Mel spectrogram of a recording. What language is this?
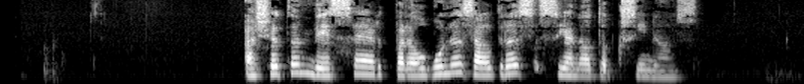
Catalan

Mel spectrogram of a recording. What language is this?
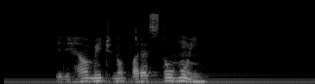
Portuguese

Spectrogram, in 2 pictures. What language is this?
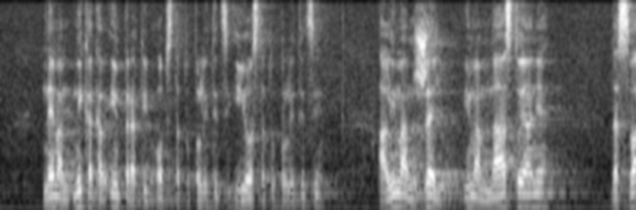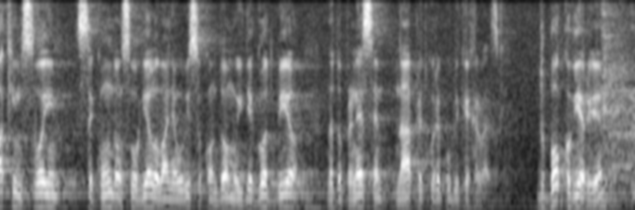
Croatian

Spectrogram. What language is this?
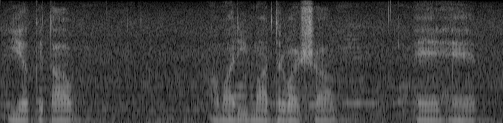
Hindi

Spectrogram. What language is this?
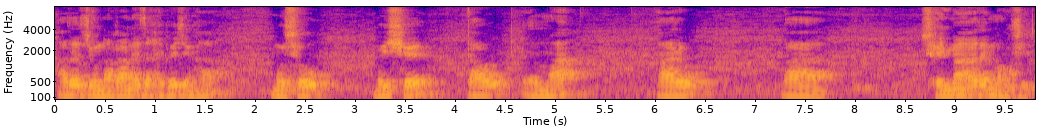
Bodo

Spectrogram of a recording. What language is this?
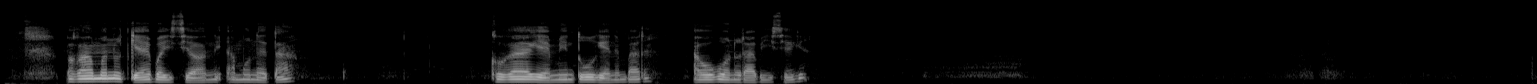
Kalenjin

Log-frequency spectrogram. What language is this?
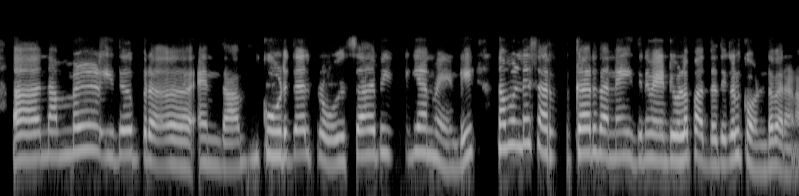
Malayalam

